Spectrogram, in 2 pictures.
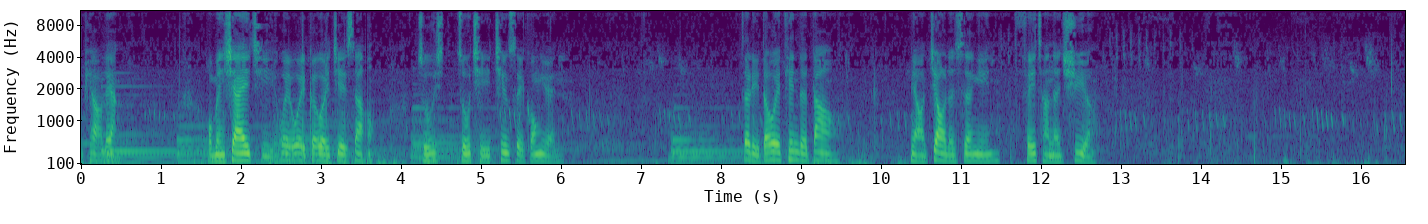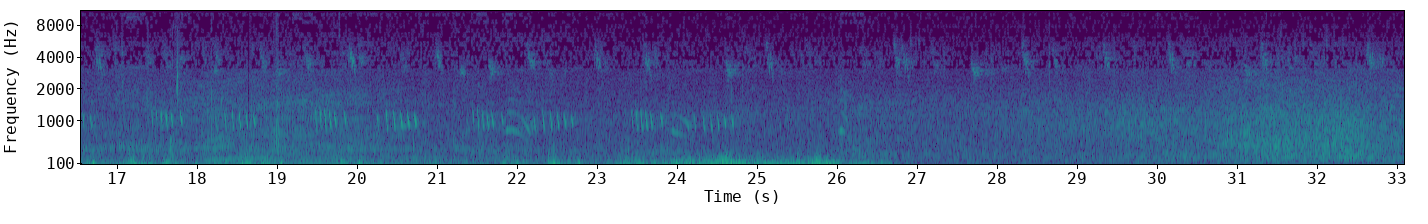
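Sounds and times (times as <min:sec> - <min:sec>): bird trilling calls: 0:00.0 - 0:01.4, 0:05.4 - 0:10.4, 0:12.8 - 0:24.9.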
